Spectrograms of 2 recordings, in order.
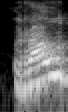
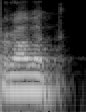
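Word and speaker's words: Raut: क्या बोलूं, राउत बोलूं क्या, राउत? Is that pronunciation correct? राउत। Okay, it's नॉट रावत, right?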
